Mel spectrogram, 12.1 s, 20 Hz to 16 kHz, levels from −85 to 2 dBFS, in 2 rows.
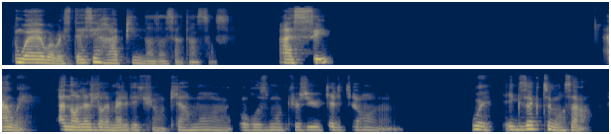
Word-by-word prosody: Ouais, 190 -3 +8
ouais, 170 -3 +4
ouais, 140 -2 0
c'était 140 +6 -2
assez 180 +5 +4
rapide 165 -4 -1
dans 130 -3 -6
un 125 - -6
certain 125 -3 -8
sens, - - -11 0.5
assez 185 +2 +5 2.7
Ah, - - +5
ouais, - - -5 0.3
ah, 195 - +5
non 170 - +4
là 165 0 +3
je 165 - -1
l'aurais 155 -2 -1
mal 150 0 -1
vécu 150 -1 -7
hein, 135 -3 -9
clairement, 160 0 -6
heu, - - -12
heureusement 160 0 -6
que 170 - -8
j'ai 165 0 -1
eu 170 -2 -3
quelqu'un, 165 -1 -6
heu, 215 0 -13 0.8
ouais 185 -4 +1
exactement 185 -2 +1
ça - - 0
va, - - -9
165 Hz, 165 wpm, -27 LUFS, 150-180 Hz, 2.7 s, Ouais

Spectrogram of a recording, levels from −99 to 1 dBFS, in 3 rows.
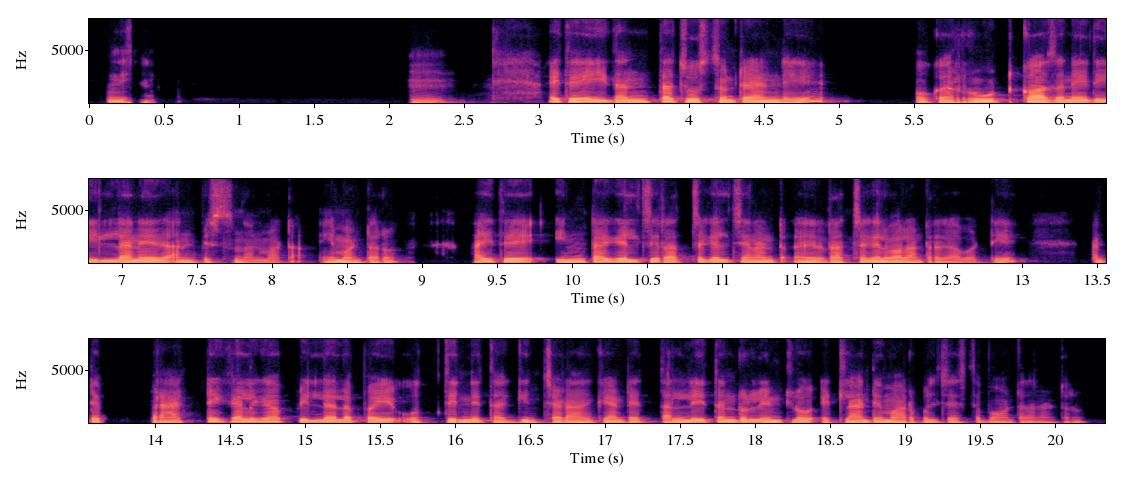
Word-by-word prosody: నిజం. 105 -5 -2 1.7
హ్మ్. 85 -3 -6 0.7
అయితే 145 -1 +4 0.2
ఇదంతా 135 +5 +3
చూస్తుంటే 135 -1 +3
అండి, 105 -3 +3 0.9
ఒక 130 - -2 0.2
రూట్ 140 +5 +3
కాజ్ 140 -3 +5
అనేది, 130 +2 +2
ఇల్లనేది 125 +1 +3
అనిపిస్తుందనమాట. 100 -7 -5 0.3
ఏమంటారు? 100 -2 0 0.6
అయితే 140 0 +2 0.3
ఇంట 140 +5 +1 0.2
గెలిచి 145 0 +2
రచ్చ 115 -4 -4
గెలిచానంట్ 115 -3 0
ఎ - - +3 0.2
రచ్చ 105 0 -3
గెలవాలి 110 -1 +2
అంటారు 95 0 -5
కాబట్టి, 85 +4 -7 0.6
అంటే 125 +3 -1 0.4
ప్రాక్టికల్‌గా 155 +6 +1 0.2
పిల్లలపై 125 0 +2 0.2
ఒత్తిడిని 120 +3 0
తగ్గించడానికి, 100 -1 -2
అంటే 105 +1 -1 0.2
తల్లిదండ్రులు 120 +3 +2
ఇంట్లో 115 +1 +1 0.2
ఎట్లాంటి 115 +1 0
మార్పులు 105 -1 -3
చేస్తే 100 +1 -7
బాగుంటుందని 90 -1 -7
అంటారు? 95 +5 -12
115 Hz, 105 wpm, -20 LUFS, 100-130 Hz, 1.7 s, కాజ్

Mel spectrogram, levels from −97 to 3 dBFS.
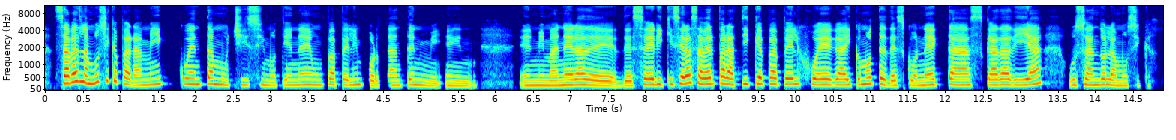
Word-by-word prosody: ¿Sabes? 325 +5 +7
La 315 -5 +6
música 350 +7 0
para 215 - 0
mí 230 +5 -4
cuenta 240 -1 -1
muchísimo, 210 -1 -5
tiene 210 +2 -4
un 210 -1 -5
papel 220 -2 -3
importante 200 -1 -5
en 210 -3 -4
mi 180 -1 -9
en 185 -2 -7 0.5
en 195 +1 -3
mi 200 0 -1
manera 210 +3 +2
de 190 -4 0
de 185 +2 -3
ser, 225 +4 +2
y 235 - -2
quisiera 265 +5 +4
saber 255 -3 +3
para 260 -4 +5
ti 250 +3 -2
qué 255 +1 +3
papel 245 -1 +1
juega, 220 -2 +1
y 215 - -3
cómo 235 +5 0
te 240 -4 +1
desconectas 215 +2 -2
cada 215 +1 +3
día 225 +7 +1 0.3
usando 215 +1 0
la 210 -2 +1
música. 195 0 -9
220 Hz, 150 wpm, -21 LUFS, 200-235 Hz, 0.5 s, Sabes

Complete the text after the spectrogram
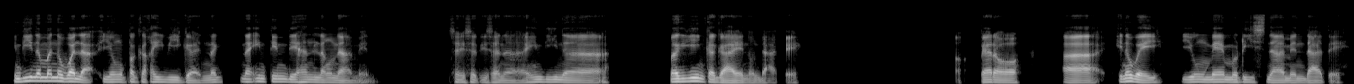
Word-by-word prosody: hindi 145 +5 +4
naman 165 -1 +5
nawala 140 -6 +5
yung 115 -2 -2
pagkakaibigan, 105 -5 -3
nag 110 +1 -4 0.2
naintindihan 125 -3 -1
lang 105 -1 -2
namin 85 -3 -4 0.7
sa 115 - -7
isa't 110 +1 -5
isa 100 0 -5
na, 90 0 -6
hindi 115 +1 -2
na 95 -4 -1 0.7
magiging 140 +2 +5
kagaya 95 -5 +3
nung 85 -1 -6
dati. 80 - -8 1.8
Pero, 100 -3 +1 0.4
ah, 95 -1 +5 0.2
in 130 - +3
a - - +6
way 100 -3 +3 0.2
yung 115 0 0
memories 110 -2 0
namin 95 -2 -1
dati, 85 -1 -3
110 Hz, 125 wpm, -23 LUFS, 95-115 Hz, 1.8 s, a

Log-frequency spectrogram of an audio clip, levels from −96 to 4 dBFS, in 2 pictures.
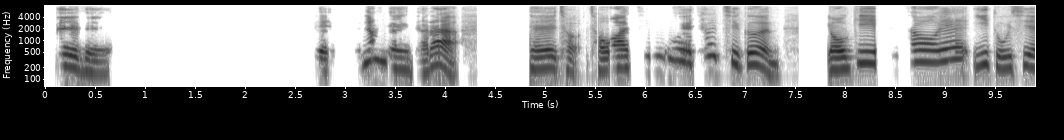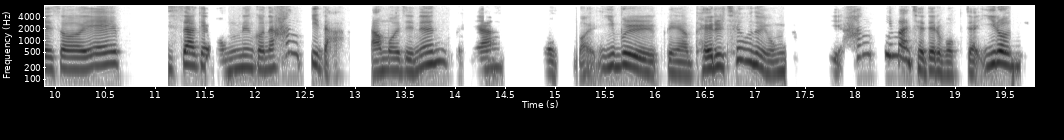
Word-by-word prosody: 네 210 -3 +4
네. 145 -3 -2 2.1
네. - - +1 0.3
배낭여행자라 230 - +2 0.7
네 185 +1 +3
저 175 -2 -7
저와 190 +3 +3
친구의 350 -9 -3
철칙은 250 - +1 0.5
'여기에서의 275 - +3
이 235 +4 -1
도시에서의 195 +3 0 0.5
비싸게 225 +4 +2
먹는 190 +7 -4
거는 185 +1 -1
1 450 - -8
끼다.' 205 -7 -5 0.2
나머지는 170 - -2
그냥 185 +4 -5 0.4
뭐 - - -6 0.2
뭐 - - -8
입을 200 -7 +2
그냥 145 -4 -4
배를 195 +6 +4
채우는 275 - 0
용이지 155 +1 -4 0.5
'1 435 +4 -11
끼만 395 -8 +1
제대로 170 -5 +2
먹자.' 135 -1 -5
이런 235 -2 +5
210 Hz, 205 characters per minute, -22 LUFS, 180-265 Hz, 2.1 s, 이런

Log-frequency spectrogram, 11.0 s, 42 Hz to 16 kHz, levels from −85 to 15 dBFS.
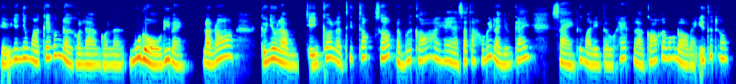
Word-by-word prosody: hiểu 180 -3 0
nha, 250 +4 0
nhưng 265 -1 0
mà 220 -3 +2
cái 280 +3 +3
vấn 325 +2 -1
đề, 270 - +4
gọi 180 0 -2
là 175 0 -1
gọi 170 -1 -5
là, 170 0 -5
mua 235 +7 +5
đồ 190 -10 +8
đi 240 +6 +4
bạn, 175 -5 -1 0.3
là 195 -3 +4
nó, 275 +11 +2 0.4
kiểu 200 +2 +2
như 260 +1 +7
là, 205 -6 +5 0.3
chỉ 170 +1 +1
có 275 +1 +2
là 215 -7 -1
TikTok 285 +2 -4
Shop 280 +4 +1
là 210 - +2
mới 200 +6 -3
có 250 +1 -2
thôi, 255 -4 -2
hay 225 -1 -2
là 190 - -2
sao 215 +5 -1
ta? 230 - -2
Hông 235 +1 -6
biết 300 +2 0
là 230 - +3
những 175 0 -5
cái 250 +6 -2 0.3
sàn 185 -5 -1
thương 245 - -4
mại 185 -4 -2
điện 170 -1 -4
tử 165 -1 -5
khác 270 +1 -4
là 185 -6 -2
có 215 +3 -1
cái 275 - -2
món 270 0 -4
đồ 195 -8 +1
bạn 165 -1 -7
yêu - - 0
thích 315 - -2
hông? 265 -1 -2
225 Hz, 290 wpm, -21 LUFS, 180-270 Hz, 0.4 s, đồ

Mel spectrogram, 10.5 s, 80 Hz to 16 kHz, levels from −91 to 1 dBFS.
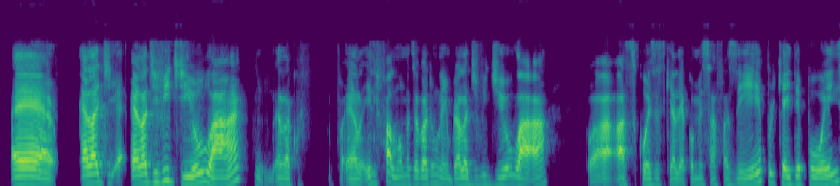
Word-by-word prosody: É. 145 -3 +6 0.3
Ela 165 +3 +6
di 175 -2 -11 0.2
ela 165 +3 +5
dividiu 180 -4 -2
lá. 135 -8 +5 0.4
Ela 130 -1 -5
cof - - -24 0.5
ela 125 +1 -5
ele 150 +3 -9
falou, 140 -3 -2
mas 155 0 -15
agora 140 +1 -3
eu - - -11
não 160 - -14
lembro. 130 -1 -7
Ela 135 +1 -1
dividiu 140 0 -10
lá 150 - +4 0.5
a - - +1
a - - +5
as - - -8
coisas 125 0 -8
que 125 - -12
ela 120 0 -6
ia 115 - -7
começar 125 0 -13
a - - -19
fazer, 125 - -7
porque 175 -3 -7
aí 140 - -1
depois, 150 +3 -4
145 Hz, 185 wpm, -23 LUFS, 130-155 Hz, 0.5 s, É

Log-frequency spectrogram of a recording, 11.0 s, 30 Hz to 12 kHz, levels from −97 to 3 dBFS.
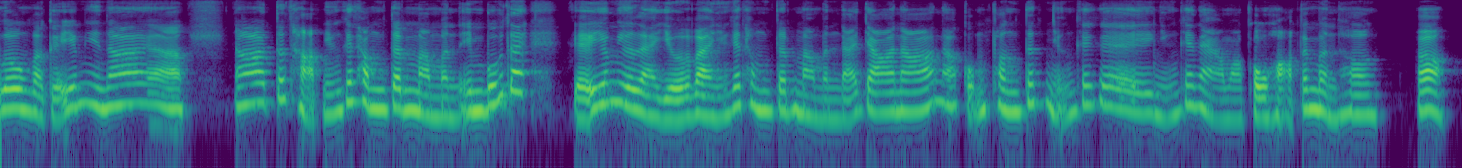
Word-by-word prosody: luôn. 250 0 +5
Và, 210 -3 -1
kiểu 175 - -3
giống 265 +4 0
như, 285 -4 -2
nó, 265 - +2
a, 145 - +1 0.4
nó 295 +3 +2
tích 345 -1 -2
hợp - - 0
những 210 +3 -3
cái 315 - +1
thông 250 -5 +3
tin 255 -2 +4
mà 210 - +2
mình 185 -1 -4
input 235 - +2
ấy, 460 -1 +7 0.4
kiểu 180 - +4
giống 310 +2 0
như 275 -4 +3
là, 205 -5 +2
dựa 175 0 +3
vào 200 -2 +5
những 190 +2 -7
cái 275 - +1
thông 245 -5 -1
tin 235 0 -2
mà 200 -2 -2
mình 180 -1 -9
đã 175 - -3
cho 220 -1 0
nó, 230 +3 0
nó 300 -3 -4
cũng 235 - -3
phân 240 -5 0
tích 300 +5 -2
những 235 -4 -6
cái 280 +3 -4
cái 255 -6 -2
những 200 0 -8
cái 285 - -2
nào 205 -10 -3
mà 170 0 -7
phù 180 +1 +3
hợp 175 -2 -2
với 245 - 0
mình 225 -6 +1
hơn, 200 0 -3 0.3
phải 235 - +7
hông? 225 -4 +3
230 Hz, 280 wpm, -26 LUFS, 195-275 Hz, 0.4 s, ấy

